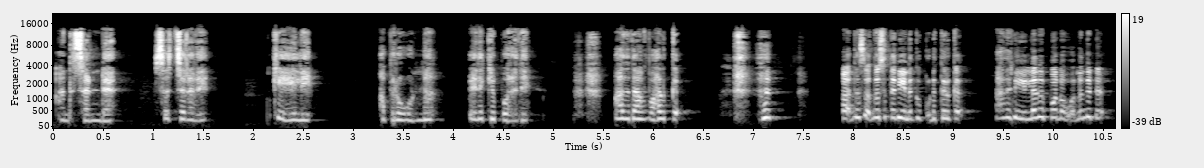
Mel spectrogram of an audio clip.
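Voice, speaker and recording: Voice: medium pitch, flat delivery, measured pace, pauses often, fairly bright tone, breathy edge. A performer playing a remorseful, short-tempered husband in an audio drama, apologetic and pleading, with a Tirunelveli Tamil accent. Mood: tearful.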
